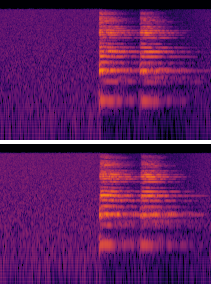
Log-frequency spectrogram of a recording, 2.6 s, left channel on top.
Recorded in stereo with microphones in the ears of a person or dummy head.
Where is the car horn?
65° left (ahead or behind), 7 m.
